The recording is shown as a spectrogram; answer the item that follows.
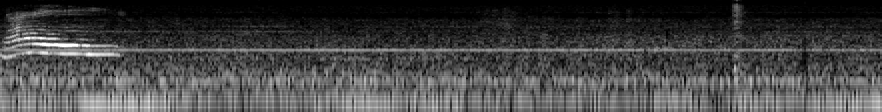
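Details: Domestic cat begging: a single short rising meow right at the start, then mostly quiet room hum with a faint click later.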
